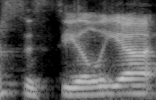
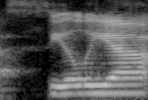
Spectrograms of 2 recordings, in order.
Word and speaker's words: Cilia: There is um Ramon Rodriguez Chen who is a former interior minister and governor obviously uh Celia I think I call her Cecilia. It's uh Celia.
